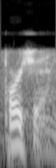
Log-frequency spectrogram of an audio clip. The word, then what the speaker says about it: Porsche: a uh a Porsche actually pronounce it Porsche so uh yeah I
